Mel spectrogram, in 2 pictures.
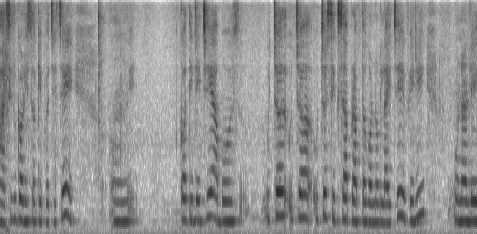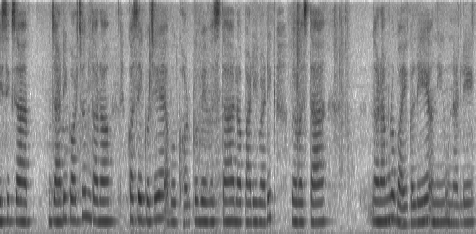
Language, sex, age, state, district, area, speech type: Nepali, female, 18-30, West Bengal, Darjeeling, rural, spontaneous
